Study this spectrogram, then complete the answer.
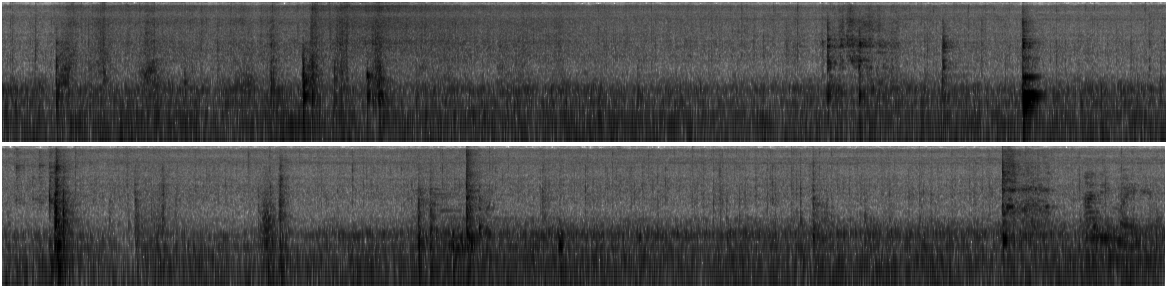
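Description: Sweet corn is stir-fried into Nigerian egg fried rice in a pan, giving a continuous sizzle broken by repeated scraping and stirring knocks of the spoon against the pan throughout.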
